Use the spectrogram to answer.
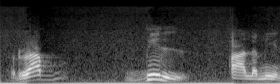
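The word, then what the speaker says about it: رَبِّ الْعَالَمِينَ: رب العالمین پڑھتے ہیں، یہ رب نہیں ہونا چاہیے، رب بالعالمین ہونا چاہیے۔ اور رحیم ہونا چاہیے۔ آپ دیکھتے ہیں کہ رے کے اوپر جو تشدید ہے اس کا 2 مرتبہ ضرور تلفظ ہونا چاہیے عربی میں، صحیح عربی میں۔ بسم اللہ الرحمن الرحیم،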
